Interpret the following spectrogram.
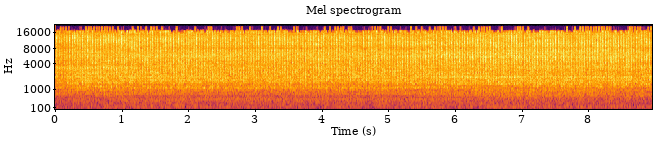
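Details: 2001 Ford Explorer Sport 4.0 SOHC at idle: harsh, fast, fairly steady metallic rattle inside the engine; low compression on all three right-bank cylinders; owner suspects the rear right-hand timing chain or cam sprocket, not confirmed.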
